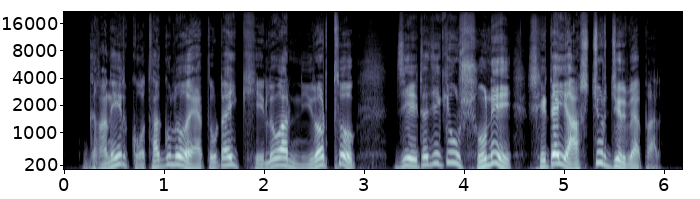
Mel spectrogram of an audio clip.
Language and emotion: Bengali, disgusted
